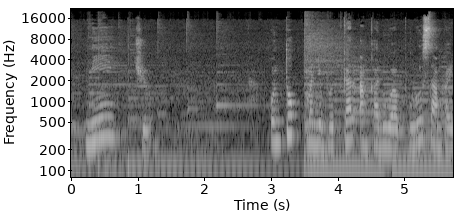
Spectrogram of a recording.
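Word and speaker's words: 二十: Angka 12 itu kan 10 ditambah 2. Nah, bacanya chu ni. Nah, kalau untuk angka 20 kita sebutkan sesuai dengan penyebutan dalam bahasa Indonesia, yaitu 20. Berarti kita baca ni chu.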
